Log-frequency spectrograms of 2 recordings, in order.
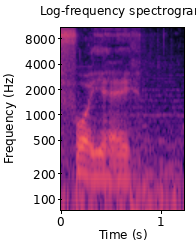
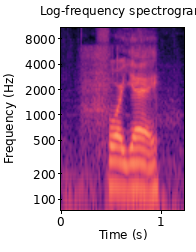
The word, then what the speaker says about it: foyer: It's pronounced foyer. It's French. Foyer. Maybe it's the American version and it's foyer.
